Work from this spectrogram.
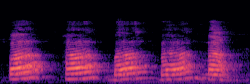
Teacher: हमारे ओठ जो है वो आपस में टकरा रहे हैं, छू रहे हैं, यानी कि हमारे ओठों को स्पर्श करती हुई ध्वनि निकल रही है। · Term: ओष्ठ ध्वनियां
